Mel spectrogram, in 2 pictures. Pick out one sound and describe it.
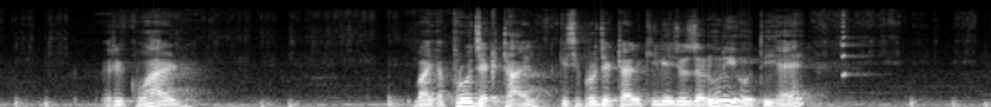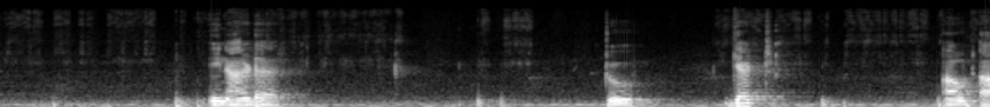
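A man speaks calmly and clearly in short phrases with pauses, heard close up.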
